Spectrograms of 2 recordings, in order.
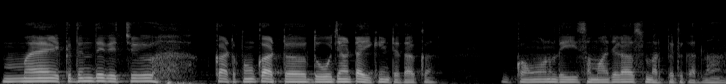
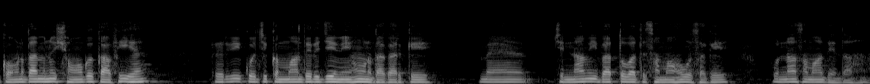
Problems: background conversations at intervals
